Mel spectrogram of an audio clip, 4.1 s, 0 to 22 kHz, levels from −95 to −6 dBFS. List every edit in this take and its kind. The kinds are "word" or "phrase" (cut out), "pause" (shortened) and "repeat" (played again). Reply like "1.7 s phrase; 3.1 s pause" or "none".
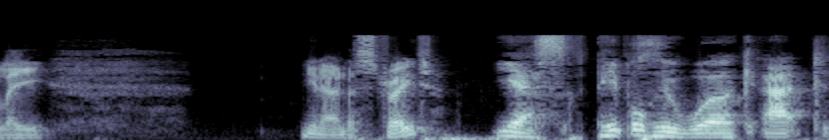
1.7 s word; 2.9 s word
